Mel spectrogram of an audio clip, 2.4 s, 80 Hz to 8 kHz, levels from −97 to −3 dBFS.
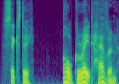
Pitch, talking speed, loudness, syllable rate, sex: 105 Hz, 75 wpm, -17 LUFS, 3.6 syllables/s, male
